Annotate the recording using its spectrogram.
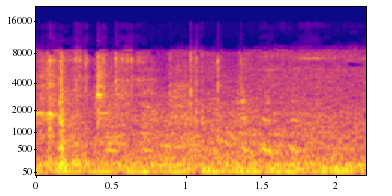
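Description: Busy city street at night: a steady low traffic rumble under a murmur of voices, with a couple of sharp clicks just at the start.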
